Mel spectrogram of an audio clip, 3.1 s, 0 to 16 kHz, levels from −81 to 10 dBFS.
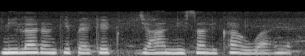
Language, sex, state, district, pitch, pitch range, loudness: Hindi, female, West Bengal, Alipurduar, 230 Hz, 220-240 Hz, -14 LUFS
